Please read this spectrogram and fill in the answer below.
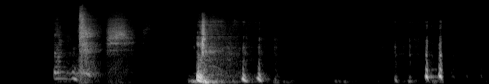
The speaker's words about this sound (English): No, I was like, I was sneezing and I was scrambling to find the mute button and I just ran out of time, so I'm sorry.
